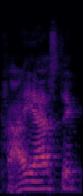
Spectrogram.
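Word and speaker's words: chiastic: The access of that kastic structure, kayastic might be the way to pronounce it.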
